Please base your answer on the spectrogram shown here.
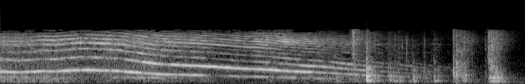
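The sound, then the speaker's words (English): A loud police siren wails in a long, slowly falling tone as police pull over a car for speeding, then cuts off into a few sharp taps and thuds. “I heard the police siren and slowed down.”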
